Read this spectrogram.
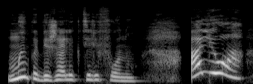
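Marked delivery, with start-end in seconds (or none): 1.9-2.4 very high, loud phone shout; child's yell. A narrator's reading. Manya yells into the phone to dad, shrieked greeting. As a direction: bellow it into the receiver like a panicked kid. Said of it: "проорала Маня в трубку".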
